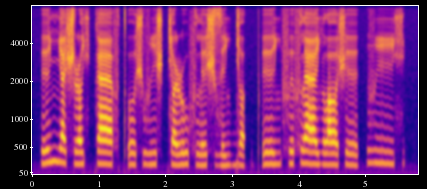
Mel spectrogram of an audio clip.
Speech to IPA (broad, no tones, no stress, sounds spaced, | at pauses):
ɪ ɲ æ ʃ ɭ ʌ ç k æː f tʼ ʊː ʃ v i ʃ c ʌ ɭ u f l ɪ ʃ z ɪ ʎ ɟ ʌ | pʼ ɪː ʎ f ɪ f l æː ʎ lˠ ʌː ʃ ɪː | v iː ç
